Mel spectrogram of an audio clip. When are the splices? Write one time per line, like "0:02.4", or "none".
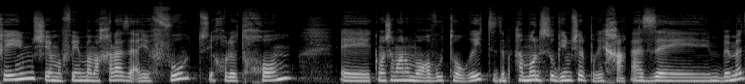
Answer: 0:05.1
0:06.2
